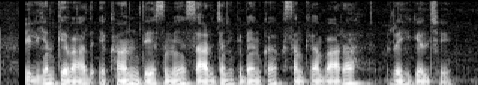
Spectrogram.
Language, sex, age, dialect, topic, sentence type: Maithili, male, 18-24, Eastern / Thethi, banking, statement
